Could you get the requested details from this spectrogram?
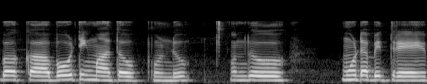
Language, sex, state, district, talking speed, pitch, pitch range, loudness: Tulu, female, Karnataka, Dakshina Kannada, 85 wpm, 195 Hz, 185-205 Hz, -13 LUFS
